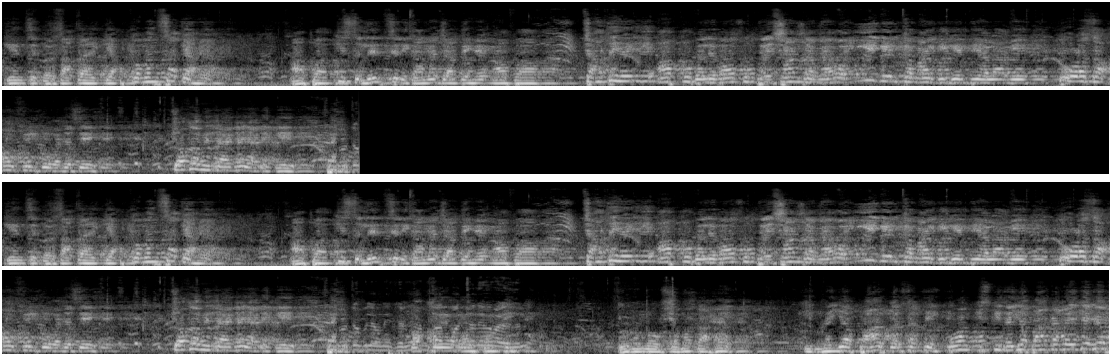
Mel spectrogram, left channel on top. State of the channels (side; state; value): left; drops out; at 14.7 s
